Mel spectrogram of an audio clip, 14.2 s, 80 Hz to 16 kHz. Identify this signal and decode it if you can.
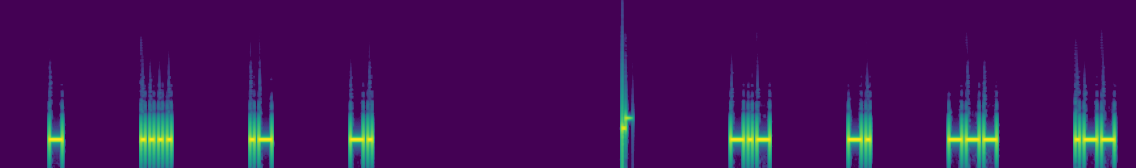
Morse code, heard as a keyed tone, about 22 wpm, spaced as for 8 wpm, 700 Hz. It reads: THAN KNOW
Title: 6x Character Spacing - Top 500 Words - 22wpm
